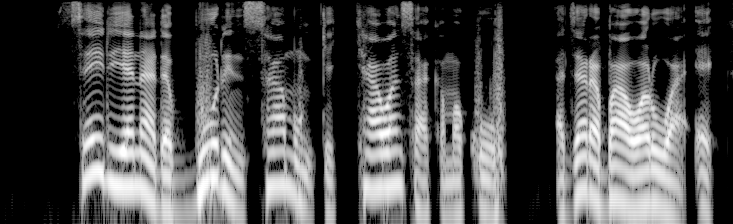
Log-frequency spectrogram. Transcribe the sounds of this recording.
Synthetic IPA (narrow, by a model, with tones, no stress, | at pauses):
sa˦jdi˨jɐ˦naː˨da˨buː˦ɽɪ˨nsaː˦mʊ˨ŋkʲɛ˨kʲːaː˦wɐ˦nsa̰˨kɐ˨mɐ˦kʷoː˦ | ʔa˨d͡ʒɐ˦ɾɐ˨baː˦wɐ˦rwa̰ː˨ʔɛ˦˨k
